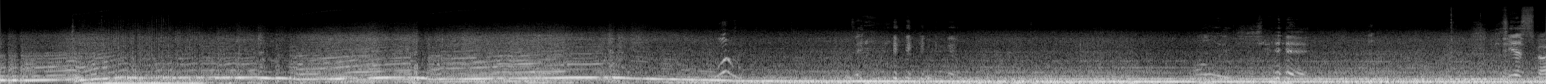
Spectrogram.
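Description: A tuned 900+ hp Mitsubishi Evo 9 running 55 psi of boost launches hard, its engine note climbing loudly then settling into a strong steady drone, with people talking over it inside the car.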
